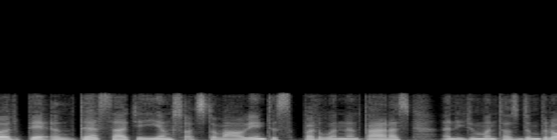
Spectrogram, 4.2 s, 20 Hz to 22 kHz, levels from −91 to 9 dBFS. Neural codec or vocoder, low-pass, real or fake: codec, 16 kHz, 0.5 kbps, FunCodec, trained on Chinese and English, 25 frames a second; 7.2 kHz; fake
